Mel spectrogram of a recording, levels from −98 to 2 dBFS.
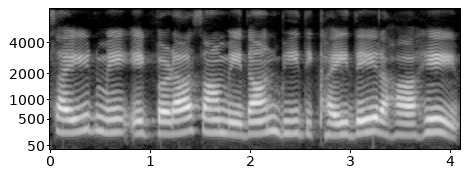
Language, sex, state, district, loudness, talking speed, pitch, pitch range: Hindi, female, Madhya Pradesh, Dhar, -15 LUFS, 160 wpm, 235 Hz, 220-255 Hz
